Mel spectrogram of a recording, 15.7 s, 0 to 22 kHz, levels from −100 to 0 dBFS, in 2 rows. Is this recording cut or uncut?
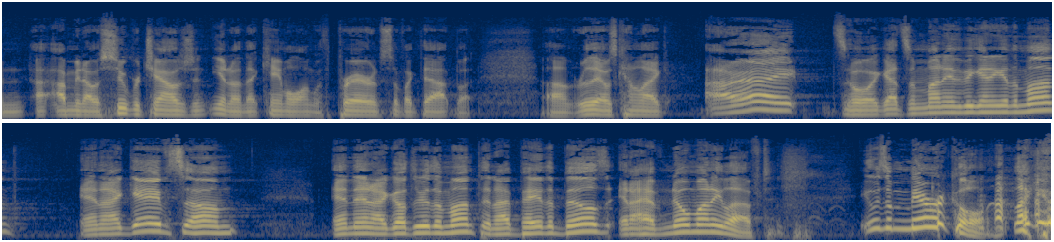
cut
